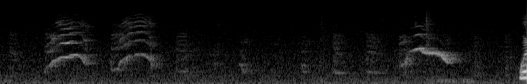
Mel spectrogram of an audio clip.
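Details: Kittens from a mother cat and litter abandoned at a turnpike, crying as the mother carries them back to her box; two quick arched mews, a pause, then a longer falling cry, ending in a loud thump.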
